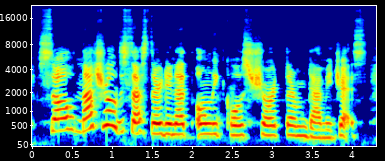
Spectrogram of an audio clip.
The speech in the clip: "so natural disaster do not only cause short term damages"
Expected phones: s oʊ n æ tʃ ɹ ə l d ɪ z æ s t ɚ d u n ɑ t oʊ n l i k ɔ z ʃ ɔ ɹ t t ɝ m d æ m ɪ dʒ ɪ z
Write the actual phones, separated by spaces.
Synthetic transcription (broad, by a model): s oʊ n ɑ tʃ ɹ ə l d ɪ s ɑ s t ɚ d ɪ n ɑ t oʊ n l i k ɔ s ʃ ɔ ɹ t t ɝ m d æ m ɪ dʒ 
